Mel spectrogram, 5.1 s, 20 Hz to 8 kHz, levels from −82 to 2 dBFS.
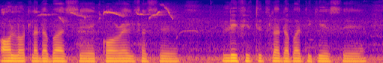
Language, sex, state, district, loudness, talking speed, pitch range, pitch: Nagamese, male, Nagaland, Dimapur, -16 LUFS, 95 wpm, 120-130 Hz, 125 Hz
